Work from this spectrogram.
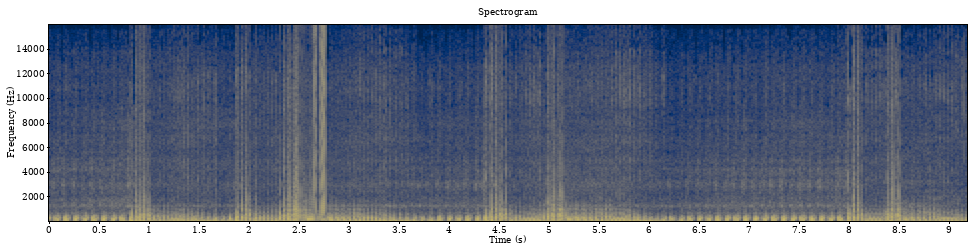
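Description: A loud 400cc motorcycle engine revs repeatedly up close, each blip climbing sharply then dropping back to a lumpy, popping idle in a rhythmic series of throttle bursts.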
